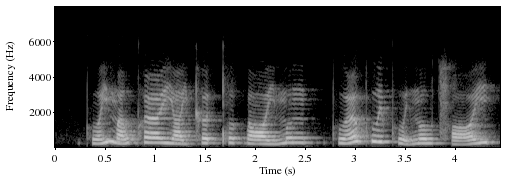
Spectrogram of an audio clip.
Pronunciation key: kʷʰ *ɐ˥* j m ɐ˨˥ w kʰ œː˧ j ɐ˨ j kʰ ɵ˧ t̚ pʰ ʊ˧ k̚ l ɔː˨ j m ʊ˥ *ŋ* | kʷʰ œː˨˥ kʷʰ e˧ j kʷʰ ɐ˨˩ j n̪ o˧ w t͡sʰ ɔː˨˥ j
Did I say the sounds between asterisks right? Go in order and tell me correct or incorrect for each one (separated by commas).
incorrect, correct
